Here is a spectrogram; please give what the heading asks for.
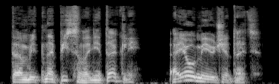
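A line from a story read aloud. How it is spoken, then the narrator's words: Angry question. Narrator (Russian): Мэринсон зло спросил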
